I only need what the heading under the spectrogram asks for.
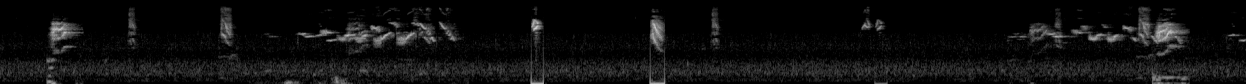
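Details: Tutor song of a double-collared seedeater for training: scattered loud chips and clicks with two brief bursts of rapid high twittering, one early and one near the end.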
